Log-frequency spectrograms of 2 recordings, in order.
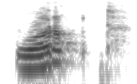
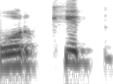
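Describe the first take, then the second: First: The word is said as one syllable. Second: The word ends with an extra syllable. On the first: The speaker calls it right. "dia tidak kelihatan eh, akhirannya" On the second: The speaker calls it wrong. "kita nggak bilang"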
